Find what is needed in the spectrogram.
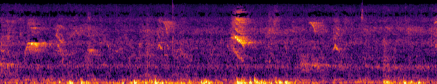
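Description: Outdoor ambience: birds giving a few short, falling calls, over an uneven low rumble that swells and dips, as of wind on the microphone.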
